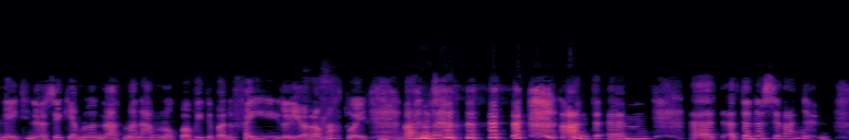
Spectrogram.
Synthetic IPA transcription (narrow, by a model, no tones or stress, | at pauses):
nejd̥hɪna̰sɪɡjamlˠəna̰dmanamlˠʊɡ̚b̥ɔvidɪbɔnəfejlˠḭɔɾɔvnad̥wɪ̰an | andəːməədənasɪðaŋɛ̰n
